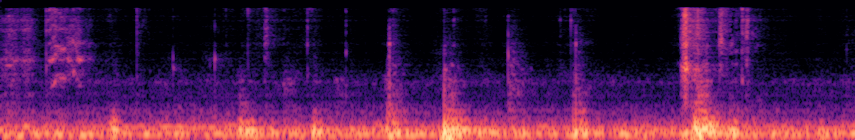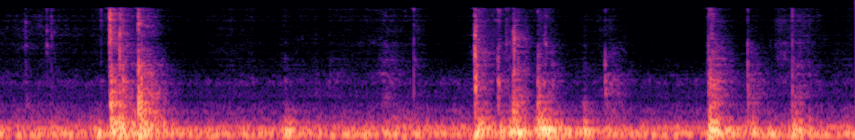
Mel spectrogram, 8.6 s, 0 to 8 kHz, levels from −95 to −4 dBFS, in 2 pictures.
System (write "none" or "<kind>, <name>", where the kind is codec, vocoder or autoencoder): vocoder, HiFi-GAN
